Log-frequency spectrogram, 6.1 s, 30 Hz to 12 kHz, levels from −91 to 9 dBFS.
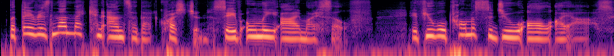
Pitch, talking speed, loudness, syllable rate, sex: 235 Hz, 215 wpm, -16 LUFS, 5.3 syllables/s, female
